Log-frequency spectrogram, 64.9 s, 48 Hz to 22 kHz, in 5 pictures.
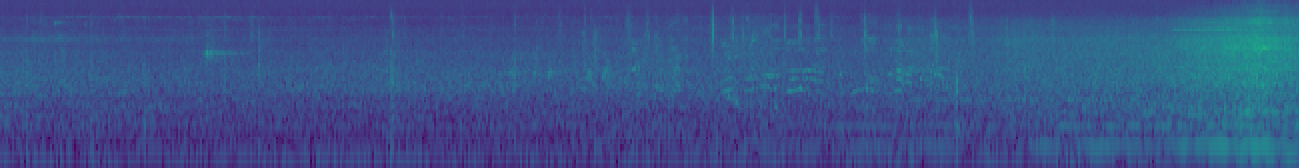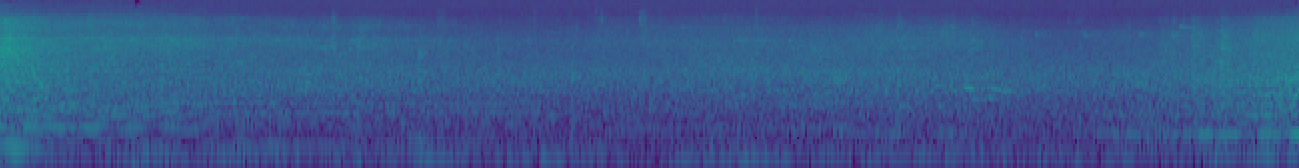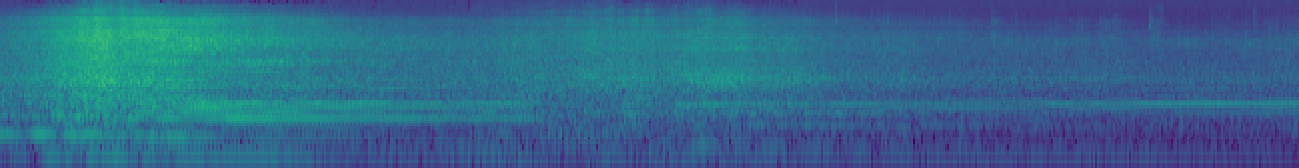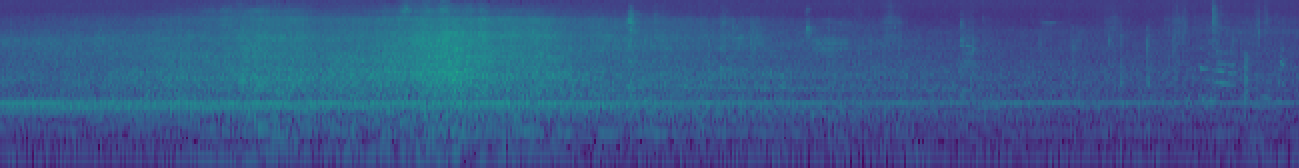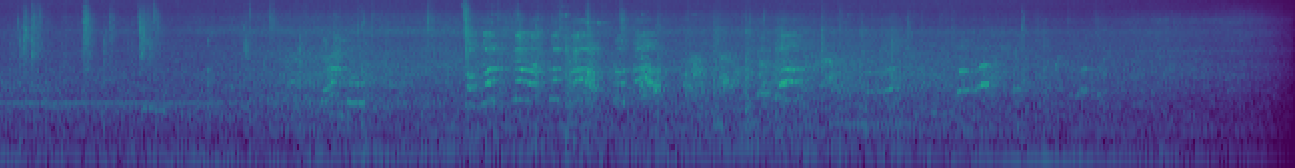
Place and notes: Traffic Sound, Next to the tracks
Zoom H4n +Rode NT4
Banqiao District, New Taipei City, Taiwan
